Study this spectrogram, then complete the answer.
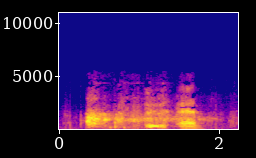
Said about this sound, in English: Uh-oh. Oh, he looks mean. And big. What kind of dog is that? It's a mastiff.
